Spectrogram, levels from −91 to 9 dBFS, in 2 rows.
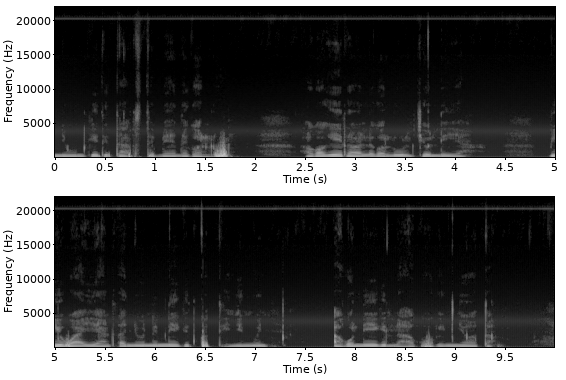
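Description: A mains buzz runs under the speech from start to finish. It sits well below the speech, roughly 35 dB down. It comes from the 50 Hz power supply. Sharp switching spikes leak into the signal twice per cycle, 100 times a second. Those spikes carry a dense stack of harmonics reaching several kHz. The result is a steady, raspy buzz rather than a smooth hum. It never changes between words.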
